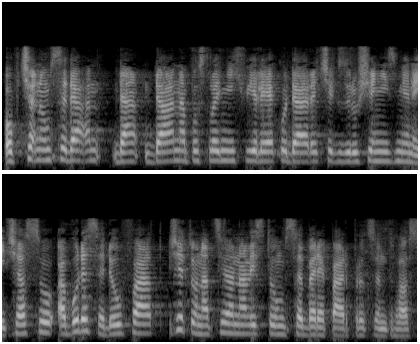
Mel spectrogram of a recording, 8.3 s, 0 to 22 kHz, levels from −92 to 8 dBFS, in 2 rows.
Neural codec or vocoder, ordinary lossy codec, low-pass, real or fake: none; AAC, 48 kbps; 7.2 kHz; real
